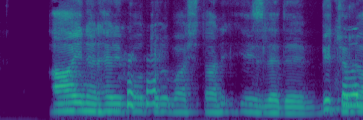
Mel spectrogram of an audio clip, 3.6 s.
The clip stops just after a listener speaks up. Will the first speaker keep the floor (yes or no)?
no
